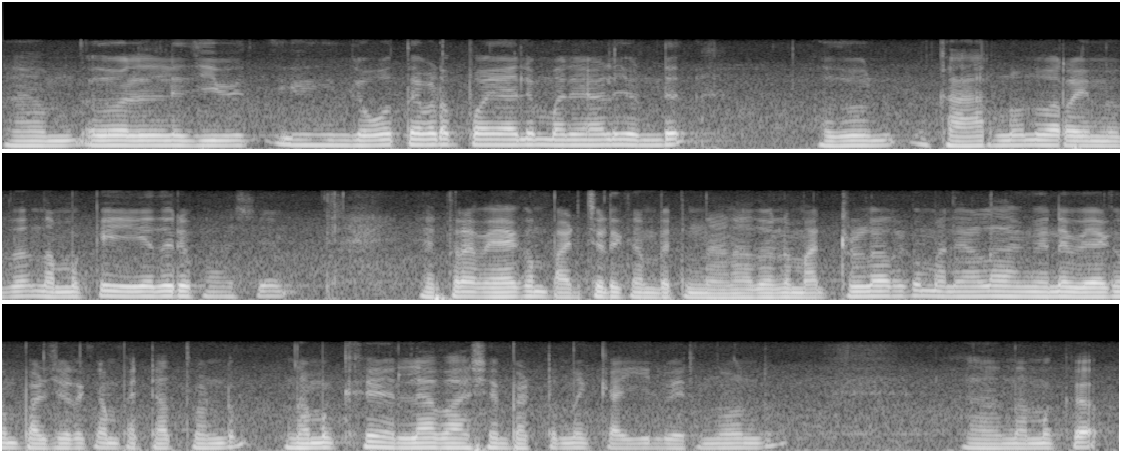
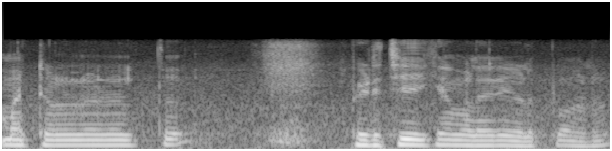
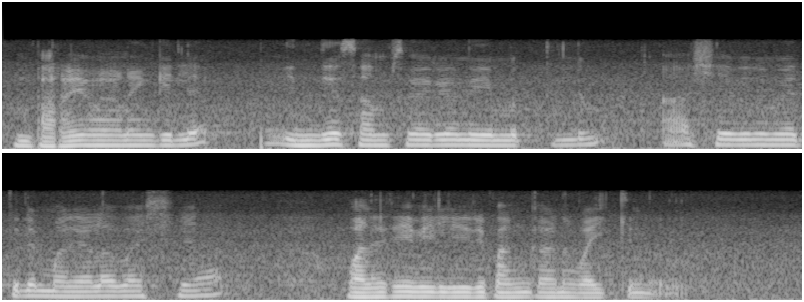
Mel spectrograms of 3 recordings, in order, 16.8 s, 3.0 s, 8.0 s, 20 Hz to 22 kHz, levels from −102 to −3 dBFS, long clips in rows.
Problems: low volume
